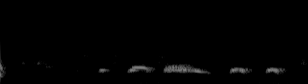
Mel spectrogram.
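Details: Decoy spotted dove cooing to challenge rivals, recorded faintly: a string of soft, short coos repeated at an uneven rhythm over low background hiss, with faint high ticks.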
